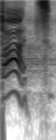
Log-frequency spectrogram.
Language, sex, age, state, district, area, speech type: Marathi, female, 30-45, Maharashtra, Buldhana, urban, read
